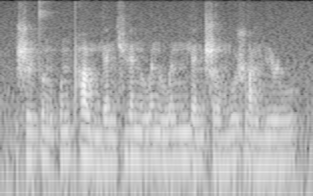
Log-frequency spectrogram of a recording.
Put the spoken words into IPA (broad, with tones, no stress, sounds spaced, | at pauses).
ʂ ɻ̩˧˥ t̪ ɤ˨˩ ŋ p ɤ˥˧ ŋ pʰ ɑ˥˩ ʊ̯ m j ɛ˨˩ n ɕ ɥ ɛ˥˧ n l w ə˥˩ n l w ə˥ n n̪ j ɛ˧˥ n ʂ ɤ˨˩ m u˥ ʂ w ɑ˨ ŋ n̪ y˥˩ ɻ u˧˥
